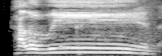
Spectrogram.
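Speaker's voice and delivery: slow, stretched-out Halloween; drawn-out announcement. Acted. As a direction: stretch the word out slowly.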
